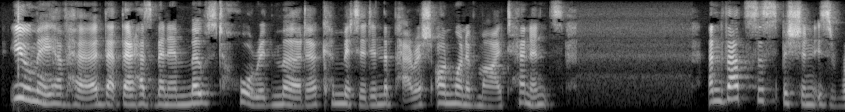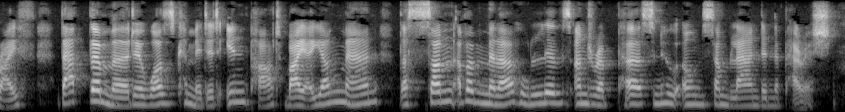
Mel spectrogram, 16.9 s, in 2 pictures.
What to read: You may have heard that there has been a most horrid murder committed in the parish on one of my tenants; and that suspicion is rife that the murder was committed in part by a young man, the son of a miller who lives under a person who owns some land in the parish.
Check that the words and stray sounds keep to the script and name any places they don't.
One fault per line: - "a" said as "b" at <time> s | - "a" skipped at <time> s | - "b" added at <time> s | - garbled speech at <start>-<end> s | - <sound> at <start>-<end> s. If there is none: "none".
none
